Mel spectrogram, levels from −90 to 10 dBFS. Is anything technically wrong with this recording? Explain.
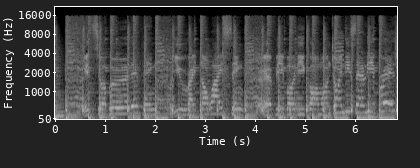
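No, nothing technically wrong stands out here; the audio comes through without any glitches or problems worth pointing to.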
